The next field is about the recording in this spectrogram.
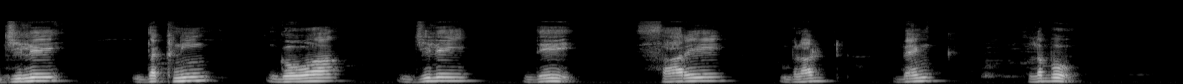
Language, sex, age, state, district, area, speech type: Punjabi, male, 60+, Punjab, Fazilka, rural, read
